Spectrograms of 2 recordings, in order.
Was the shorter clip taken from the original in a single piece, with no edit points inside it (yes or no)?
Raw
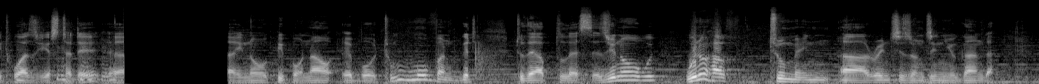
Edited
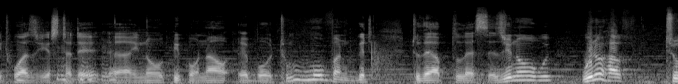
no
